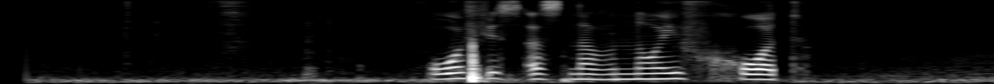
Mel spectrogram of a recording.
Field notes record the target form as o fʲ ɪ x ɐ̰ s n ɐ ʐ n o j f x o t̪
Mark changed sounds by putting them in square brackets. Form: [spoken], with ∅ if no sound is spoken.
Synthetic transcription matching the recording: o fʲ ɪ [s] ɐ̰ s n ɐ [v] n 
